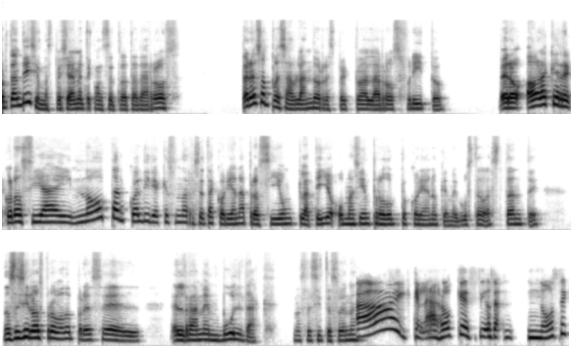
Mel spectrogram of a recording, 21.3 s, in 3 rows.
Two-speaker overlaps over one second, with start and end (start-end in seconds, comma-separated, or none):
none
